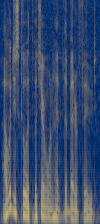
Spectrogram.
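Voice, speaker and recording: A man joking around in a casual podcast chat, with a laid-back manner and a gravelly voice. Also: medium pitch, lively intonation, rapid-fire, darkish tone.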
